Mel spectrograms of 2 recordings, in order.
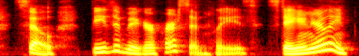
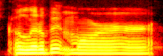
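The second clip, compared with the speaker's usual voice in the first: ordinary talk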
